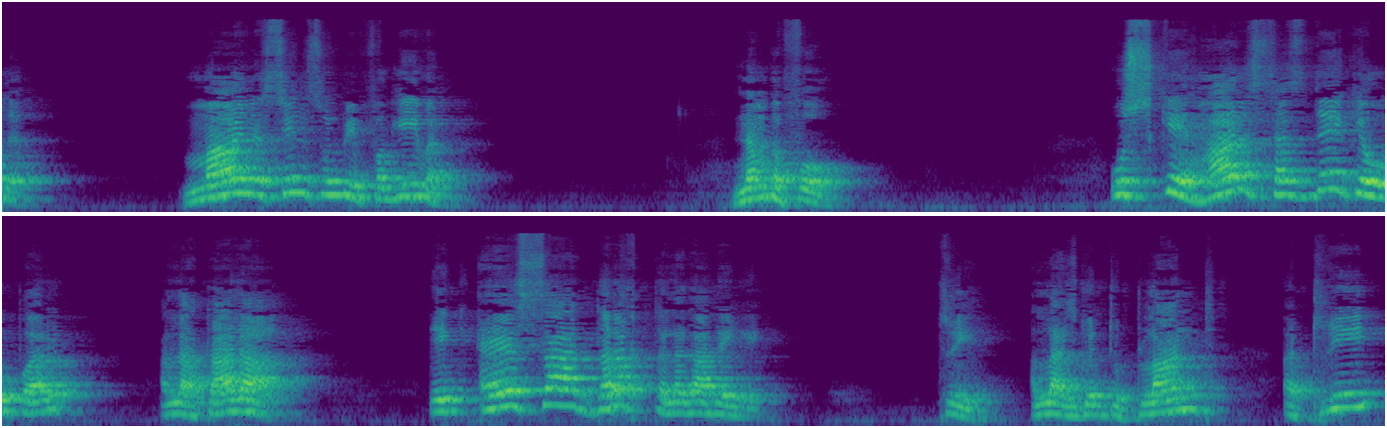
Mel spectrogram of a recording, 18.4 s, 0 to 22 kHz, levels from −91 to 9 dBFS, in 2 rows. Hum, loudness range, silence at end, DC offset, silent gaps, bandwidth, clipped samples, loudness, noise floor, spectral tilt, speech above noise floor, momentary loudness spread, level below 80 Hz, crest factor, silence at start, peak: none; 7 LU; 0 s; under 0.1%; none; 16.5 kHz; under 0.1%; -22 LUFS; -75 dBFS; -6 dB/octave; 55 dB; 16 LU; -64 dBFS; 20 dB; 0 s; -4 dBFS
